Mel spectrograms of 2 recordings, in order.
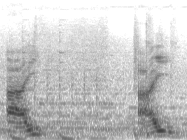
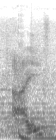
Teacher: Y por último tenemos el ahí, ahí, con acento en la i.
